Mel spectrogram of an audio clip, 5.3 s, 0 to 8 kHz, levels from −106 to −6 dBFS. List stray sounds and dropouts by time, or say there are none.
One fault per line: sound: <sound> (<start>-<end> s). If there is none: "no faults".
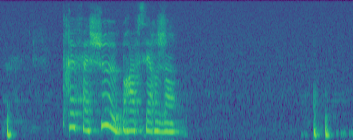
no faults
